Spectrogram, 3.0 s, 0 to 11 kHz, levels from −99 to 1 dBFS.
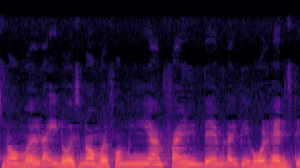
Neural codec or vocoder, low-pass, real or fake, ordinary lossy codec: none; 9.9 kHz; real; none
